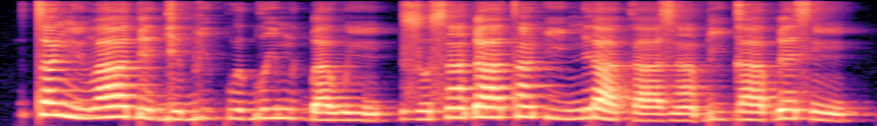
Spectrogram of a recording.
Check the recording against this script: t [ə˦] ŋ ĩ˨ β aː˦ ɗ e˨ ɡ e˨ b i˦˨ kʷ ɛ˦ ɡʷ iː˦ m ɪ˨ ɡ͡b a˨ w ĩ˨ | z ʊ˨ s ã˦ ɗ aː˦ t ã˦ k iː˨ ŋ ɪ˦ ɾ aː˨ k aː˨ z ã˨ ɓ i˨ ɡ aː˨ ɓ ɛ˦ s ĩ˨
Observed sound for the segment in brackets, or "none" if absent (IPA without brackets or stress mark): a˦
